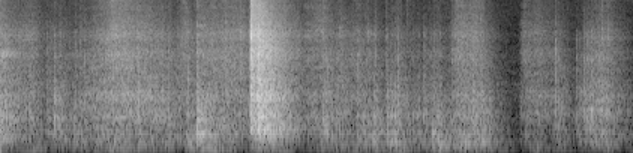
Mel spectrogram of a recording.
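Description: Inflated latex balloons rubbing against each other as a balloon cluster is twisted and wrapped into another, with one louder rub a little under two seconds in.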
